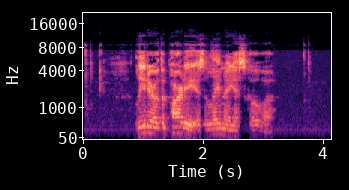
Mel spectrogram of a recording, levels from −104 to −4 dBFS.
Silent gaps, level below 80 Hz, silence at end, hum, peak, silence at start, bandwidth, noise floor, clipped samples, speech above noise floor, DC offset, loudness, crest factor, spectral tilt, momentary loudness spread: none; -72 dBFS; 0.35 s; none; 0 dBFS; 0.05 s; 12.5 kHz; -47 dBFS; under 0.1%; 29 dB; under 0.1%; -15 LUFS; 20 dB; 1.5 dB/octave; 22 LU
